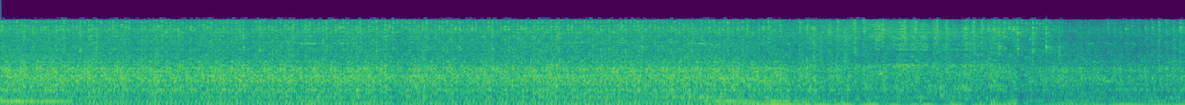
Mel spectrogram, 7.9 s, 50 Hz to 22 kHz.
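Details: Mk3 Ford Cortina Estate carburetted petrol engine that had been cutting out, heard while the throttle screw is turned up bit by bit. The idle is lumpy and uneven, with a loose, wandering beat near four per second that never settles. It is still idling rough.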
